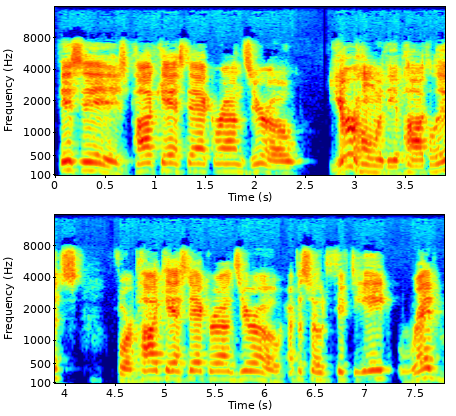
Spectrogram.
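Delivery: upbeat announcer opening; podcast intro. Acted. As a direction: welcome listeners like a radio host.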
